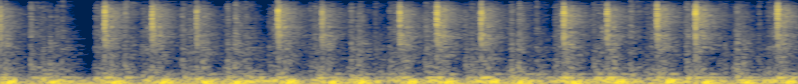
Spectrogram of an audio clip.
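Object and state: Manual metal typewriter.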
